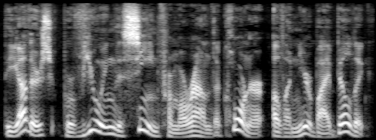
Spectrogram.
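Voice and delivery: ordinary delivery, nothing marked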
